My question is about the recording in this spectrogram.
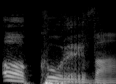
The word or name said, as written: o kurwa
